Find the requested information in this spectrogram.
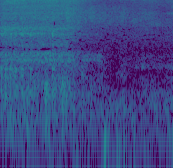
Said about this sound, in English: Maybe hear some grunts and snores and snarfling sounds from my girl Momi, who's to my right on the couch.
